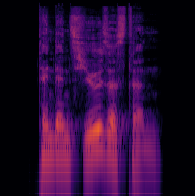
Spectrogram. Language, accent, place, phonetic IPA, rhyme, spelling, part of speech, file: German, Germany, Berlin, [ˌtɛndɛnˈt͡si̯øːzəstn̩], -øːzəstn̩, tendenziösesten, adjective, De-tendenziösesten.ogg
- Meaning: 1. superlative degree of tendenziös 2. inflection of tendenziös: strong genitive masculine/neuter singular superlative degree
